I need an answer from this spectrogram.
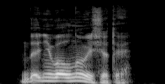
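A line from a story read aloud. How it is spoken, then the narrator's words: Soothing yet indifferent, rote. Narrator (Russian): Джо говорил успокаивающим и вместе с тем равнодушным тоном, словно повторял заученный текст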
